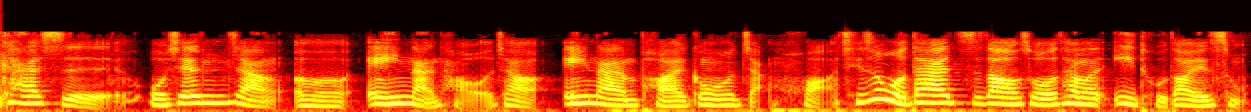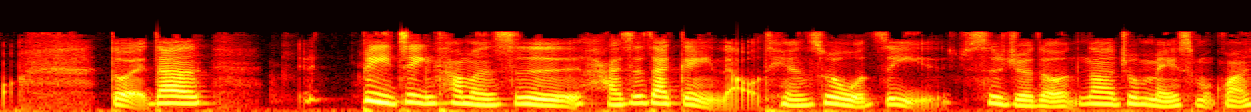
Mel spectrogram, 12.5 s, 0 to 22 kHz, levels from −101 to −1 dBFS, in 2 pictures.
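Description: No technical faults are audible in this speech.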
